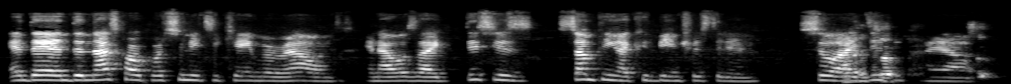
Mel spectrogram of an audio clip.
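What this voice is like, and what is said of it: French accent. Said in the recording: “I hear the accent. So you're from France.”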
